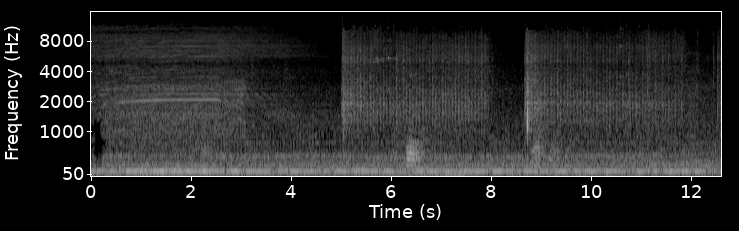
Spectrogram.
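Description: Small DC motors of a homemade robot vacuum car running with a steady low hum, and a single sharp click about nine seconds in.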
